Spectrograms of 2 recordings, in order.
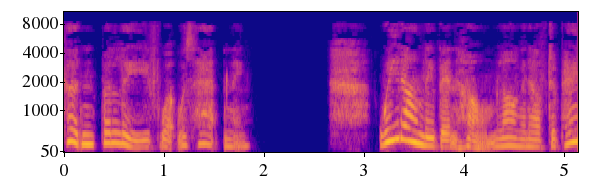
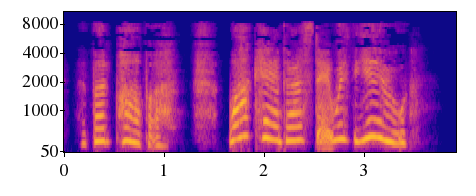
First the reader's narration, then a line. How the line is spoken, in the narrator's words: sniffling into my sleeve like a little child, I pleaded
